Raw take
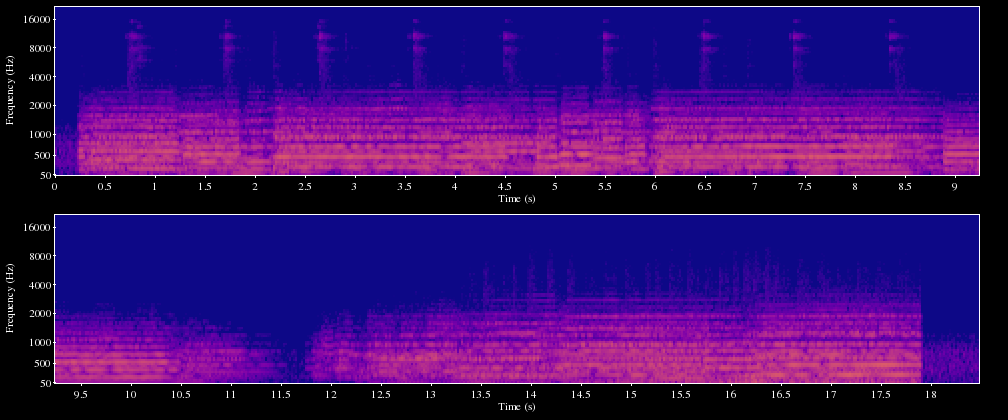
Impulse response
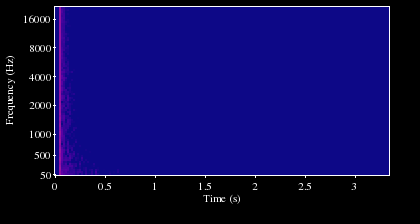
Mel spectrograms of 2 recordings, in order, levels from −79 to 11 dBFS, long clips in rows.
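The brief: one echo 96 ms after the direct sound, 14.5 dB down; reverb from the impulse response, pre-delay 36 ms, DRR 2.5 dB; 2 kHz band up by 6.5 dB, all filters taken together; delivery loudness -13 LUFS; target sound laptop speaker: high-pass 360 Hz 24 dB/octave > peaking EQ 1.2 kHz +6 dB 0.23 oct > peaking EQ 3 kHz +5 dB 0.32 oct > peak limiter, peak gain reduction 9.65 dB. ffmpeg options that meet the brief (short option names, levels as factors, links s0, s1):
-filter_complex "[0:a]equalizer=f=2000:t=o:g=7.5,aecho=1:1:96:0.188,asplit=2[s0][s1];[1:a]atrim=start_sample=2205,adelay=36[s2];[s1][s2]afir=irnorm=-1:irlink=0,volume=0.944[s3];[s0][s3]amix=inputs=2:normalize=0,highpass=f=360:w=0.5412,highpass=f=360:w=1.3066,equalizer=f=1200:t=o:w=0.23:g=6,equalizer=f=3000:t=o:w=0.32:g=5,volume=11.2,alimiter=limit=0.596:level=0:latency=1"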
